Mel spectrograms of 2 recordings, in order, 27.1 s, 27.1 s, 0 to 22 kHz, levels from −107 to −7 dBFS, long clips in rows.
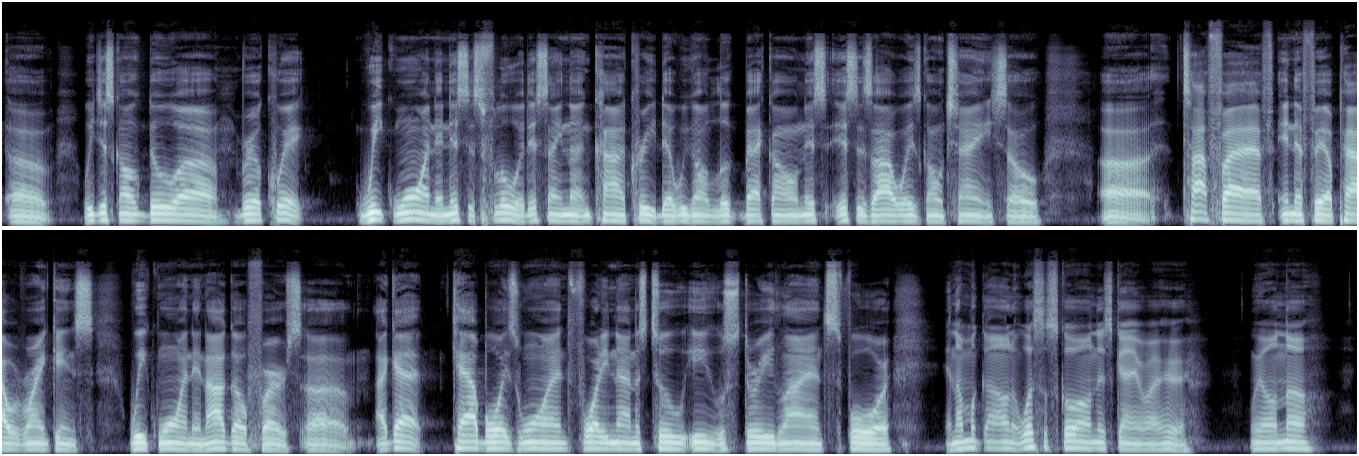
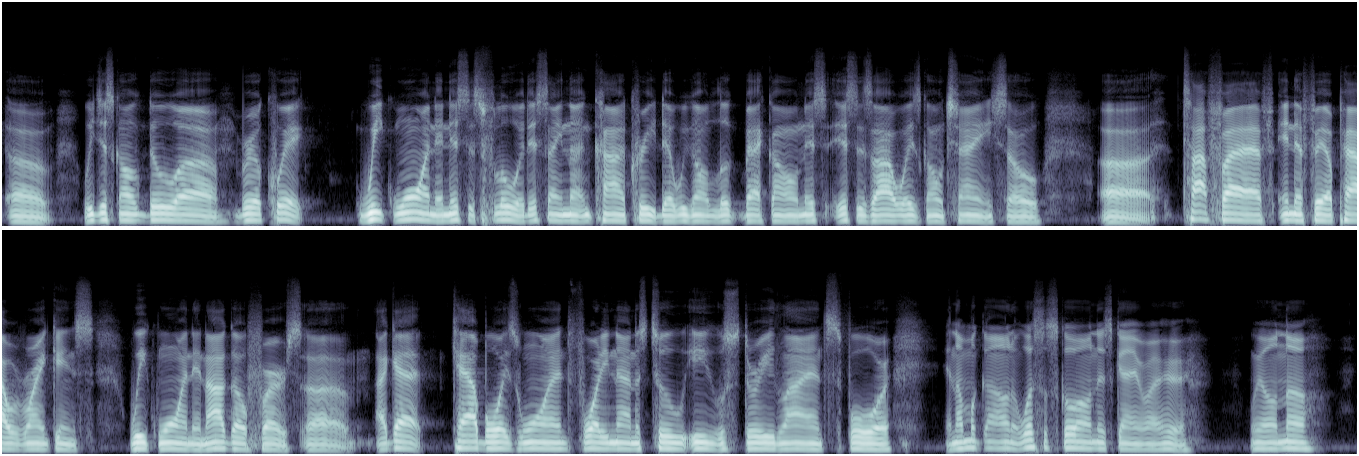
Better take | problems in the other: first | muffled; very; fading above 3 kHz

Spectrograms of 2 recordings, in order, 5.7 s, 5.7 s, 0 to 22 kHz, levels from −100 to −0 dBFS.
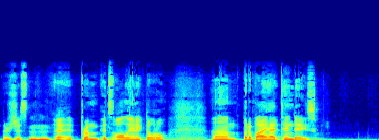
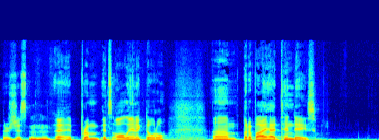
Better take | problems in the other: second | garbled, watery; slightly; nothing above 10 kHz

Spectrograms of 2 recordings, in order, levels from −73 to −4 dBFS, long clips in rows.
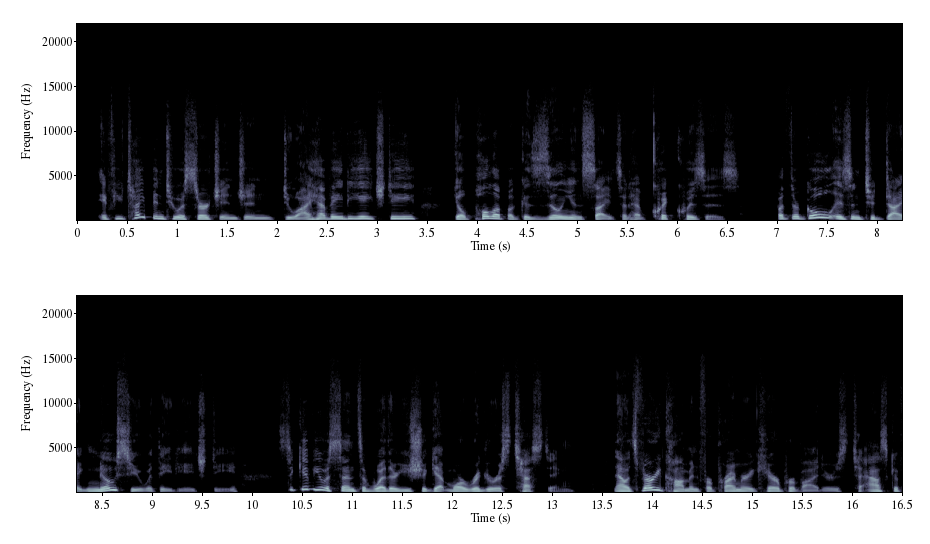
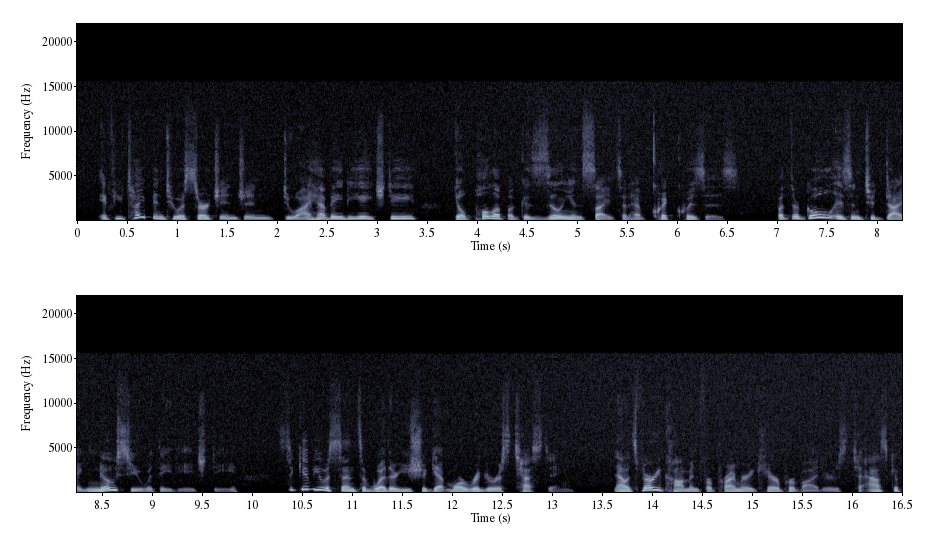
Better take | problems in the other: first | hiss; noticeable; throughout; 20 dB below the speech

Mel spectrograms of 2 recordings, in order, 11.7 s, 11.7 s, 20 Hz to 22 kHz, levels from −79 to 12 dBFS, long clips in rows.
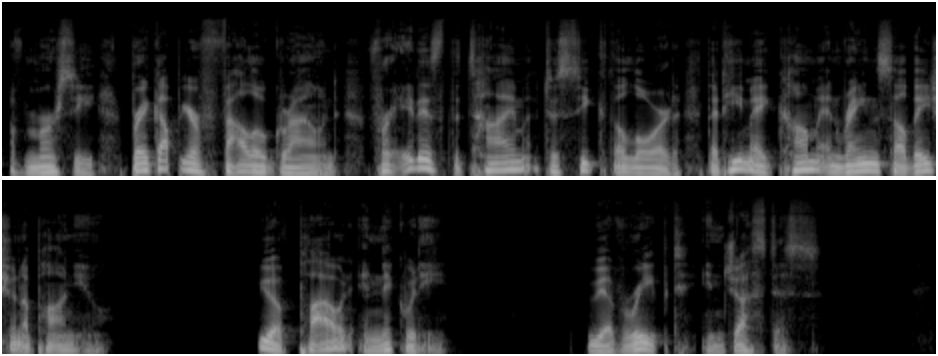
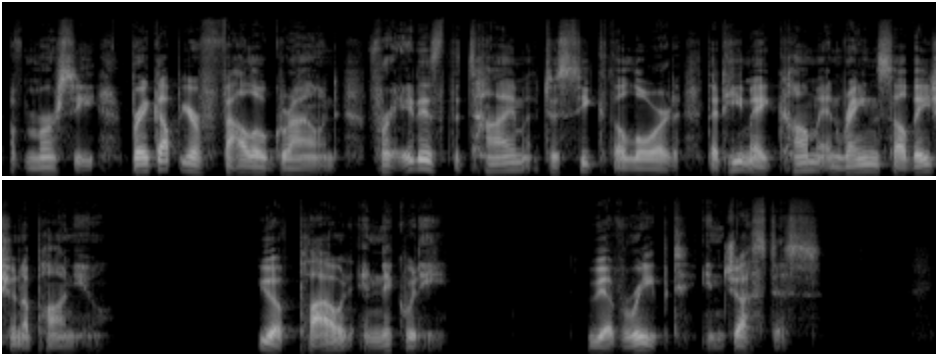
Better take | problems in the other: first | thin; very; fading below 350 Hz

